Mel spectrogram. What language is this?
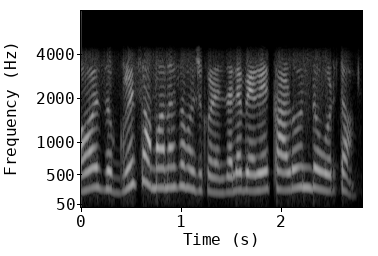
Konkani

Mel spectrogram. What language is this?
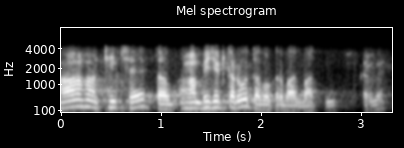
Maithili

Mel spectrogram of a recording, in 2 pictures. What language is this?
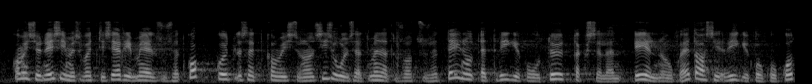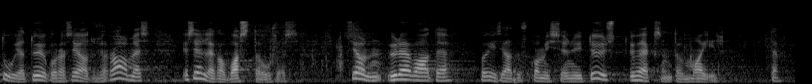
Estonian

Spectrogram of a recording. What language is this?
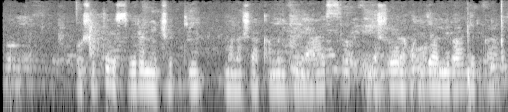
Kinyarwanda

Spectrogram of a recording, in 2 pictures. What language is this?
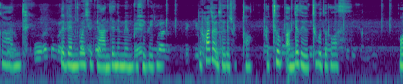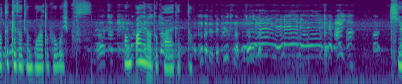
Korean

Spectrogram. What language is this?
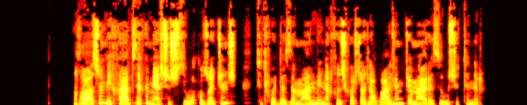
Kabardian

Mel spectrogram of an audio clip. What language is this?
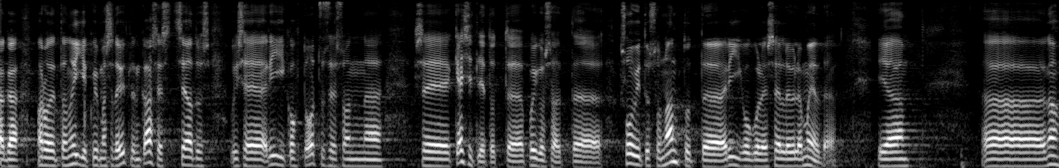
Estonian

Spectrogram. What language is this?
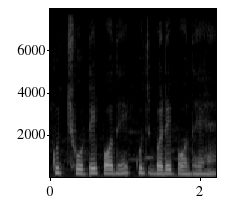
Hindi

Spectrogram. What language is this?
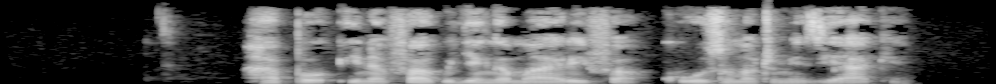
Swahili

